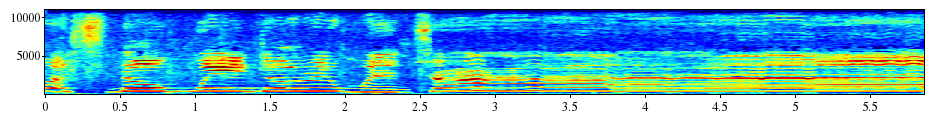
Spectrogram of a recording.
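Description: Husky howling: a run of short stepped 'woo' notes that slide down, then one long, held note lasting about three seconds.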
